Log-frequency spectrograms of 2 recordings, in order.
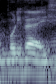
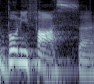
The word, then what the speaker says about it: Boniface: Io conosco Bonifazio, Boniface. Boniface, ma come lo chiami? Victor Boniface, si dice. Ma no, Boniface. Allora ragazzi, fateci sapere qui sotto nei commenti come si pronuncia.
